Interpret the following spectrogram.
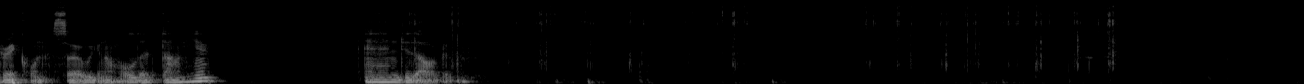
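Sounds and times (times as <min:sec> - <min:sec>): puzzle cube turning clicks: 0:04.5 - 0:07.6, 0:08.6 - 0:11.3.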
